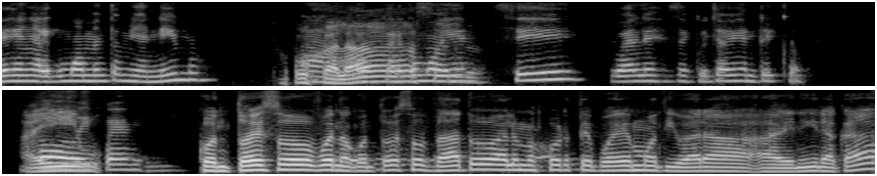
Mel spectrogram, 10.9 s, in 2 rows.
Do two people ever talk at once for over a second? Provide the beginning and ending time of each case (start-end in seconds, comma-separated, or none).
1.9-3.0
